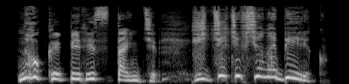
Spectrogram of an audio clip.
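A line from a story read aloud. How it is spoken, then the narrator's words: Mock-stern, laughing. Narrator (Russian): Татьяна попыталась придать голосу строгости, но вместо этого сама начала смеяться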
